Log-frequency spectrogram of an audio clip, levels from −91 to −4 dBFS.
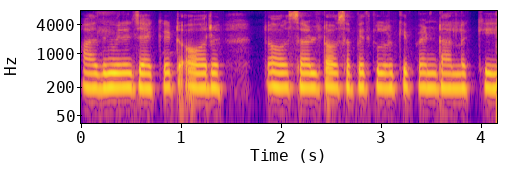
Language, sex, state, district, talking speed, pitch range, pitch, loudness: Hindi, female, Uttar Pradesh, Lalitpur, 175 wpm, 195-200 Hz, 195 Hz, -16 LUFS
